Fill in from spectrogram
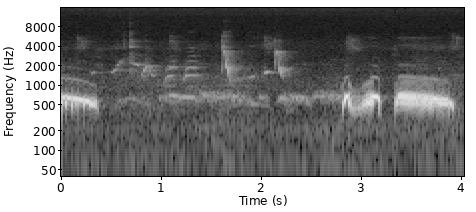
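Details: Spotted dove cooing for training decoy birds; a single coo opens, then softer chirps and distant cooing fill the middle before a loud doubled coo and a long sustained coo close the phrase.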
